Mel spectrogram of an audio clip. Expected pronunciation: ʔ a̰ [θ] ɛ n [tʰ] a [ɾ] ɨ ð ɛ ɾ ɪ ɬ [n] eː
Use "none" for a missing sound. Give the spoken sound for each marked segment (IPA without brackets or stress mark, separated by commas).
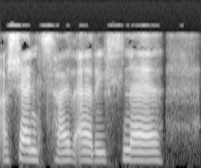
ʃ, tʰ, none, n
